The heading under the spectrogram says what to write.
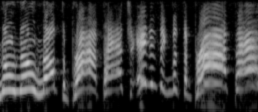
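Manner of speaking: frantic, high, swooping panicked screaming and yelling. Telling a story as Brer Rabbit, begging not to be thrown: screaming and yelling. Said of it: "I'm screaming and yelling".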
